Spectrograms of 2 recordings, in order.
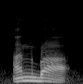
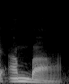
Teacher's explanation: اور اگر بے آ جائے تو نون غنہ اور میم مل جاتے ہیں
